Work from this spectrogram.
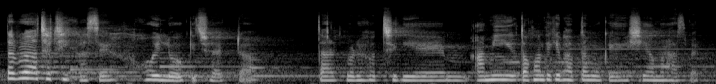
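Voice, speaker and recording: A woman with a Bangladeshi accent tells her own story as an interview guest, haltingly, repeating phrases and mixing in English words. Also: medium pitch, fairly even intonation. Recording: echoey reverb, faint music bed. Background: faint music.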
